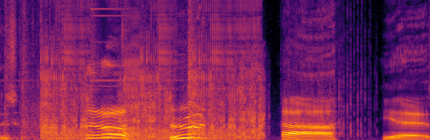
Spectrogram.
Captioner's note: grunting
